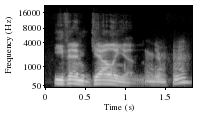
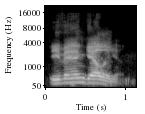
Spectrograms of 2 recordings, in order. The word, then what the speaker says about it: Evangelion: to pronounce this because there's about 14 different pronunciations oh look at that uh neon genesis evangelion evangelion that's how i say it and so my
